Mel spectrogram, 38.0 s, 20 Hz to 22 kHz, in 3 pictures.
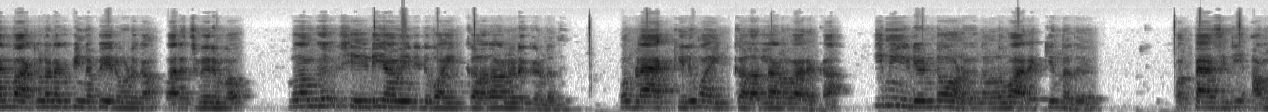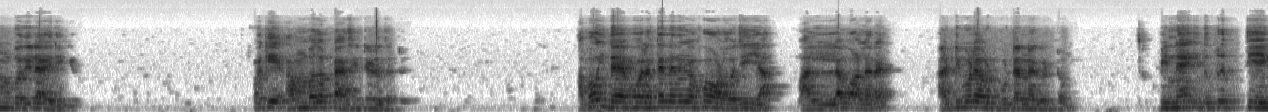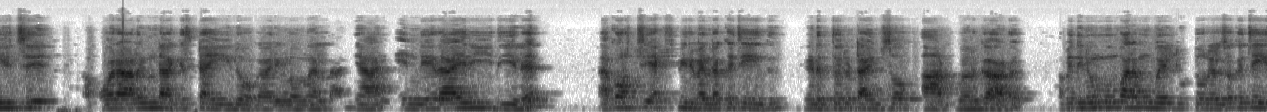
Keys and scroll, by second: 2.7 typing.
